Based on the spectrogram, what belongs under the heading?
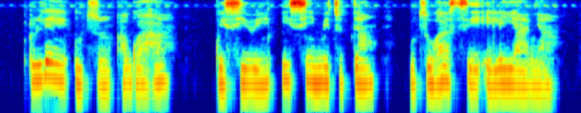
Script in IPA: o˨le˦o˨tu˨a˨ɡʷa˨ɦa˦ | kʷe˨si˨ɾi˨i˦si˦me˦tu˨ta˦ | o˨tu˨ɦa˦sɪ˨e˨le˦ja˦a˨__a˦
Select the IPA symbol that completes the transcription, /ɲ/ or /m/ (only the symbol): ɲ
